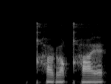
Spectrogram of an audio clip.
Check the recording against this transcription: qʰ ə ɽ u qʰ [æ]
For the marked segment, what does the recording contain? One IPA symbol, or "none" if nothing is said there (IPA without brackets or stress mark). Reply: ɛ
